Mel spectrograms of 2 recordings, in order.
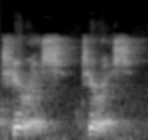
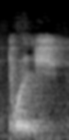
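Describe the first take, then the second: First: The name begins with a plain T sound. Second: The name begins with a TH sound. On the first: The speaker calls it wrong. "is called Tiras in the KJV" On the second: The speaker calls it right. "better pronounced Thrace, because of the Tav having a TH sound rather than a Ta sound"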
